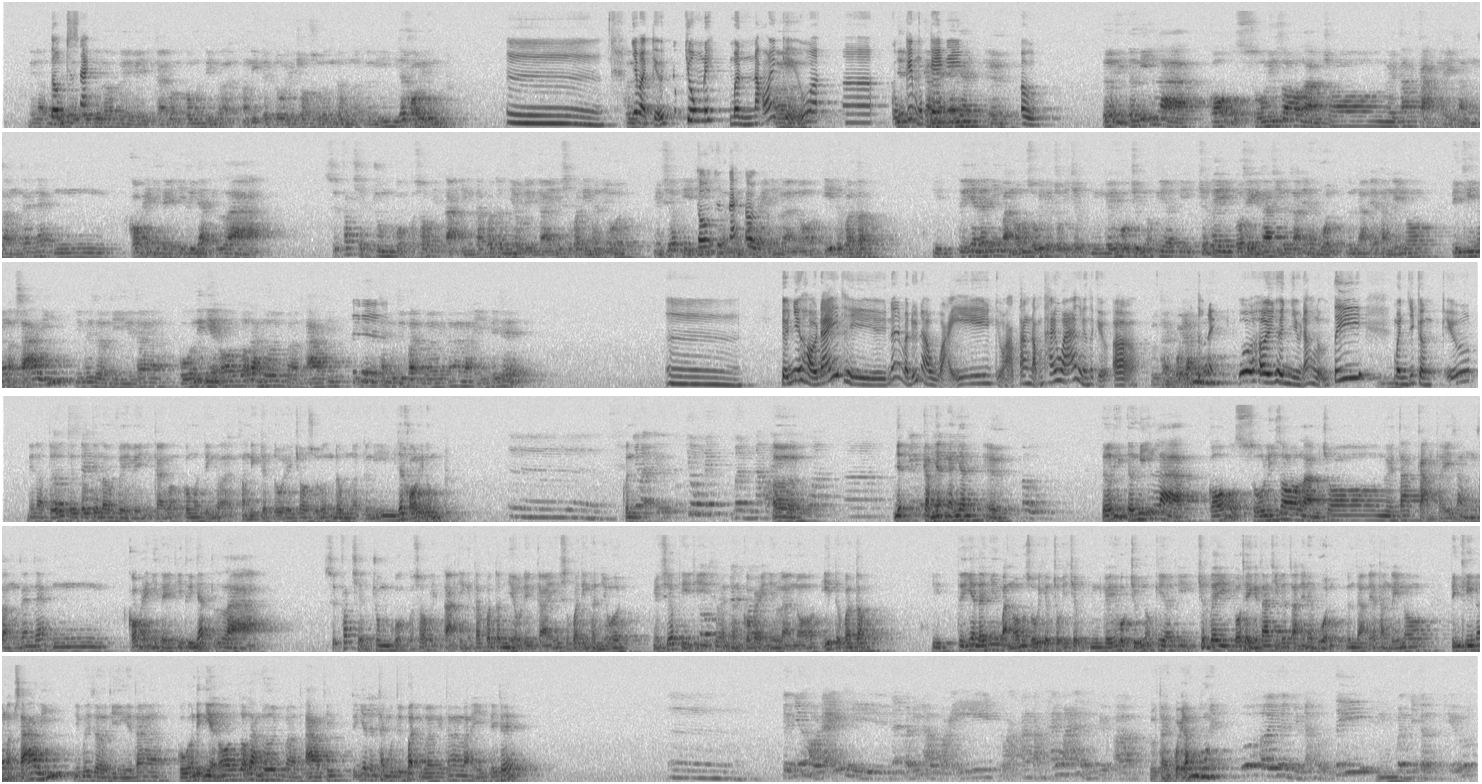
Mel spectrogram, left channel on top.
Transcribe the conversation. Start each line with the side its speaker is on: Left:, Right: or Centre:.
Right: nên là
Left: đúng
Right: tớ
Left: chính
Right: tớ
Left: xác
Right: đầu tiên là về về những cái gọi công mang tính gọi khẳng định tuyệt đối đấy cho số lượng đông là tớ nghĩ rất khó để đúng
Left: ừ
Right: còn
Left: nhưng mà kiểu chung chung đi mình nói
Right: ờ,
Left: kiểu ờ, của
Right: nhận
Left: cái một
Right: cảm
Left: cái
Right: nhận cá nhân ờ.
Left: ừ
Right: tớ thì tớ nghĩ là có một số lý do làm cho người ta cảm thấy rằng rằng Gen Z ừm, có vẻ như thế thì thứ nhất là sự phát triển chung của của xã hội hiện tại thì người ta quan tâm nhiều đến cái sức khỏe tinh thần nhiều hơn ngày trước thì thì
Left: đúng
Right: sức
Left: chính
Right: khỏe tinh
Left: xác
Right: thần có
Left: ừ
Right: vẻ như là nó ít được quan tâm thì tự nhiên đấy như bạn nói một số cái hiệu triệu triệu cái hội chứng nọ kia thì trước đây có thể người ta chỉ đơn giản đấy là buồn đơn giản đấy là thằng đấy nó tính khí nó làm sao ý nhưng bây giờ thì người ta cố gắng định nghĩa nó rõ ràng hơn và à thì tự
Left: Ừ.
Right: nhiên nó thành một thứ bệnh và người ta lại thấy thế
Left: Ừm, kiểu như hồi đấy thì nếu như mà đứa nào quậy kiểu hoặc tăng động thái quá thì người ta kiểu ờ
Right: rồi thầy quậy lắm
Left: đứa
Right: đúng
Left: này
Right: không
Left: kiểu hơi hơi nhiều năng lượng tí
Right: ừ,
Left: mình chỉ cần kiểu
